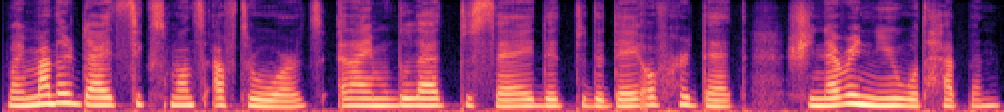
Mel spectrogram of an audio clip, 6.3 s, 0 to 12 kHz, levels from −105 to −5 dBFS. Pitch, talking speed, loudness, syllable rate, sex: 215 Hz, 230 wpm, -16 LUFS, 5.2 syllables/s, female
